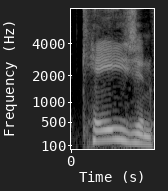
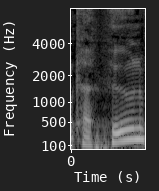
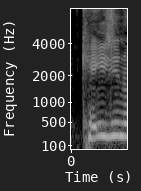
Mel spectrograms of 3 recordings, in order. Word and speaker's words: Cajun: Actually, Mexican lady, Cajun originated in Louisiana, and it has nothing to do with Spanish.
